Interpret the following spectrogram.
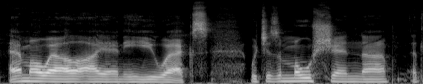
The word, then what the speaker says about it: Molineux: So the first motion was something they call we've been calling it Molinex because we can't pronounce it. Molyneux, if you're French. Molineux, which is a motion,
